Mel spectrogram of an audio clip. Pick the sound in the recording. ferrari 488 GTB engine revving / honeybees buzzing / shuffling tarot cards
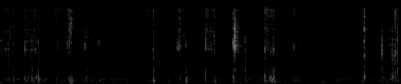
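shuffling tarot cards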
